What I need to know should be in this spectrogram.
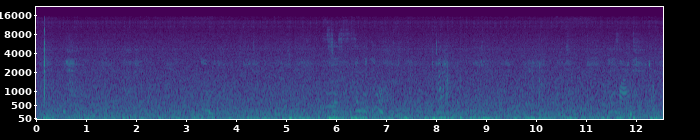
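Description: Footsteps crunch on dry leaves along a trail.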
